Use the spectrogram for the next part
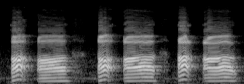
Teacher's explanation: आ का उच्चारण स्थान होता है कंठ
